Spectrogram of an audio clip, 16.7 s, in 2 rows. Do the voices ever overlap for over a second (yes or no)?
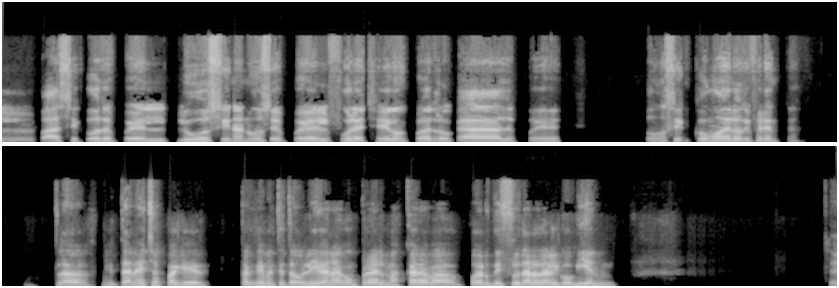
no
